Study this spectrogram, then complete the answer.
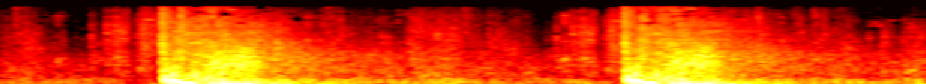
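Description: Two loud, close gunshot blasts in the Fortnite video game, the first at about half a second and the second near two seconds, each with a booming decay and quiet between.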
